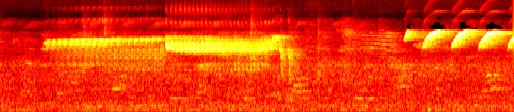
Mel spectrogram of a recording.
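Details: Green canary, two years old and moulting, delivers sustained high buzzy trills followed by a quick series of loud, sharply dropping repeated notes.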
